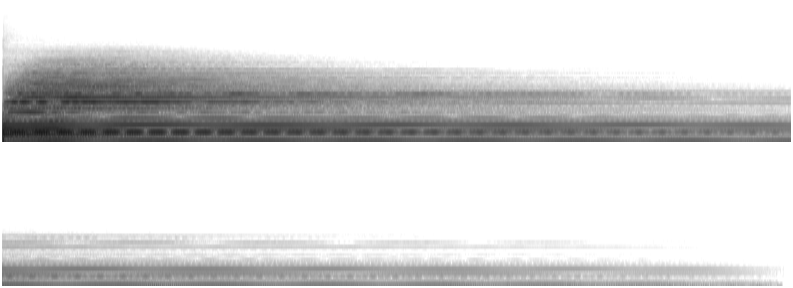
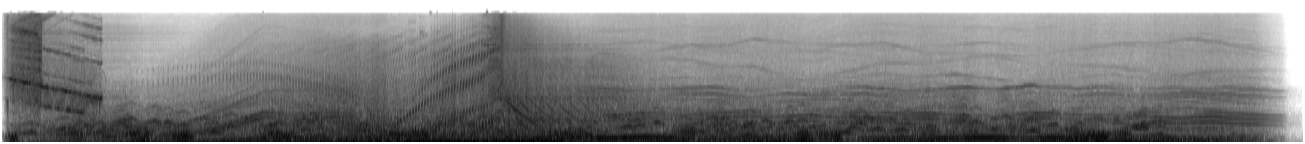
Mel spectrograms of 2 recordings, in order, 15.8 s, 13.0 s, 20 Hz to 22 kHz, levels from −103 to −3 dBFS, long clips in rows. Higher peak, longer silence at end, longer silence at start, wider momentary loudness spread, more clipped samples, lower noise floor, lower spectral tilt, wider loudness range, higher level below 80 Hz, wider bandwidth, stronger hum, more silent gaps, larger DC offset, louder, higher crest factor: second, -6 dBFS vs 0 dBFS; first, 7.65 s vs 0.3 s; about the same, 0 s vs 0.05 s; first, 29 LU vs 6 LU; neither; first, -76 dBFS vs -33 dBFS; about the same, -5.5 dB/octave vs -5.5 dB/octave; first, 27 LU vs 3 LU; second, -42 dBFS vs -16 dBFS; second, 4.8 kHz vs 16 kHz; neither; neither; neither; second, -24 LUFS vs -15 LUFS; first, 22 dB vs 12 dB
